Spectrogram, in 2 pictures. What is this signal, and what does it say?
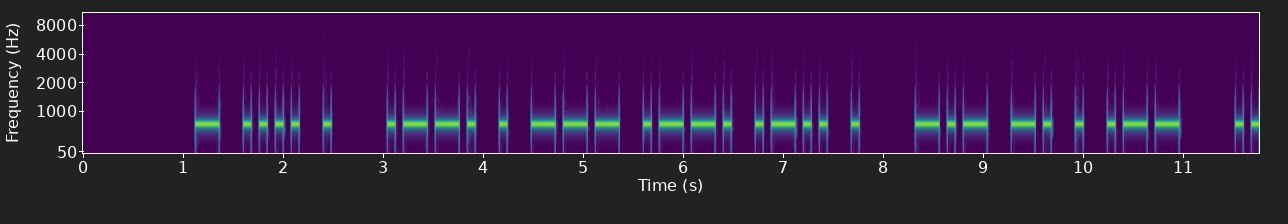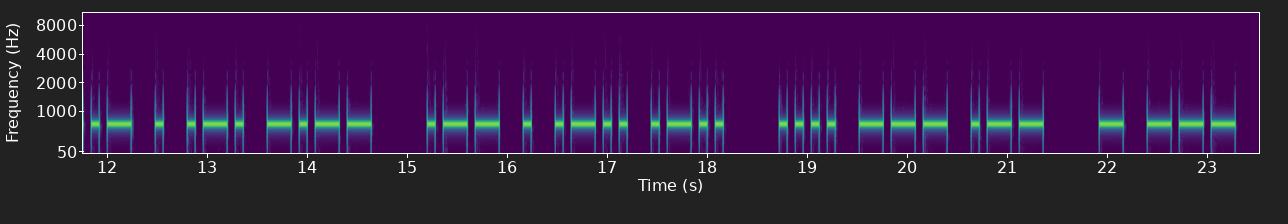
Morse code, heard as a keyed tone, about 15 wpm, 700 Hz. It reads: THE PEOPLE KNEW VERY WELL HOW TO
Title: Sentences from Top 1100 Words 15wpm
